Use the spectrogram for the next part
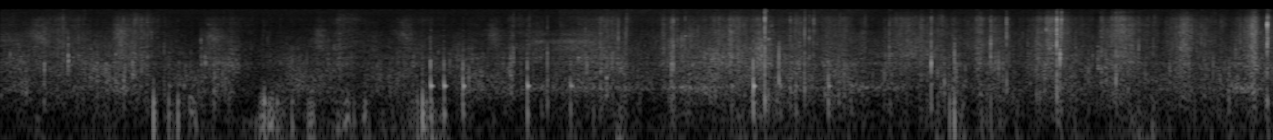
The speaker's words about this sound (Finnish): Ja sitten niin kuin sopimus oli, niin ammutaan ohi. Mitä? Yläkulmiin, kyllä.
